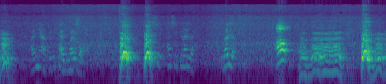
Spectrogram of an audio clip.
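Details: Jindo County trick dog Jinmyeong, a Jindo that jumps rope, gives a few scattered loud barks mixed with higher tonal whining sounds and a Korean-speaking human voice in the background.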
